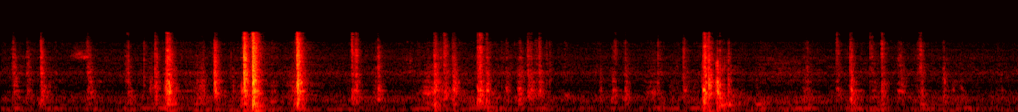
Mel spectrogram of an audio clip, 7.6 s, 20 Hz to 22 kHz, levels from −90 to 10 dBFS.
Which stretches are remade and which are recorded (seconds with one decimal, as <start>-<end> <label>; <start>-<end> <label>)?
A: 0.0-1.4 remade; 1.4-4.5 recorded; 4.5-7.6 remade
